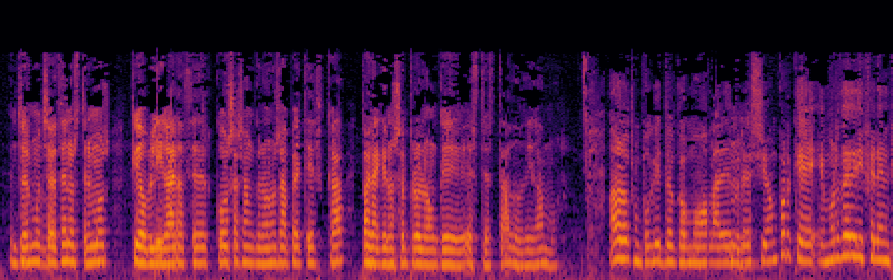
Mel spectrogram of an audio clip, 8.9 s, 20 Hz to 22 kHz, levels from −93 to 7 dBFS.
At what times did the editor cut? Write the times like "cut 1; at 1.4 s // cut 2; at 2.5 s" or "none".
cut 1; at 1.2 s // cut 2; at 1.8 s // cut 3; at 3.5 s // cut 4; at 6.3 s // cut 5; at 7.1 s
